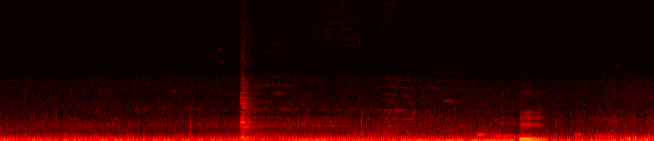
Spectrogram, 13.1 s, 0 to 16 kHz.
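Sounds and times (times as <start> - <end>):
short horn toot: 4.8 - 5.4.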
